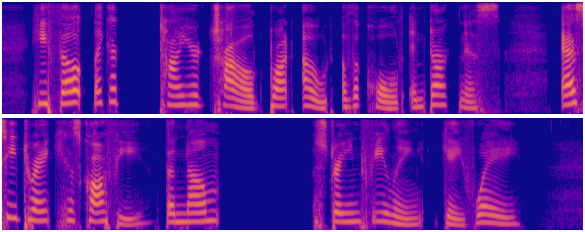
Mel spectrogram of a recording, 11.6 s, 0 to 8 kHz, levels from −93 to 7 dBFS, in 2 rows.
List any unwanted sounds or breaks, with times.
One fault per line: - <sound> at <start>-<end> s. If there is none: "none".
none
